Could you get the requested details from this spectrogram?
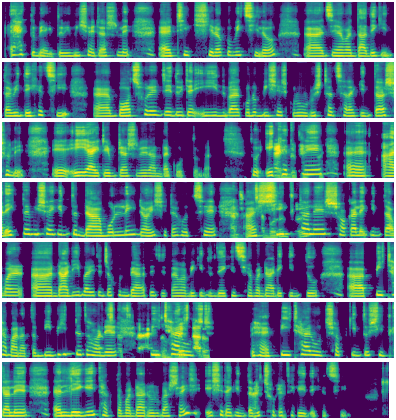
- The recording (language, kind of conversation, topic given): Bengali, podcast, তোমাদের বাড়ির সবচেয়ে পছন্দের রেসিপি কোনটি?
- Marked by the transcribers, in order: other background noise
